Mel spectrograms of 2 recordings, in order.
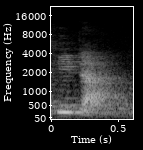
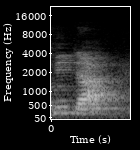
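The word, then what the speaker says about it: theta: থিটা হচ্ছে কি, Greek শব্দ, যেটার উচ্চারণ কি থিটা, থিটা। অনেক সময় থিটাও বলা হয়, কারণ ইংরেজি স্পেলিংটা অনেকটা এরকম। তো থিটা বা থিটা যাই বলো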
